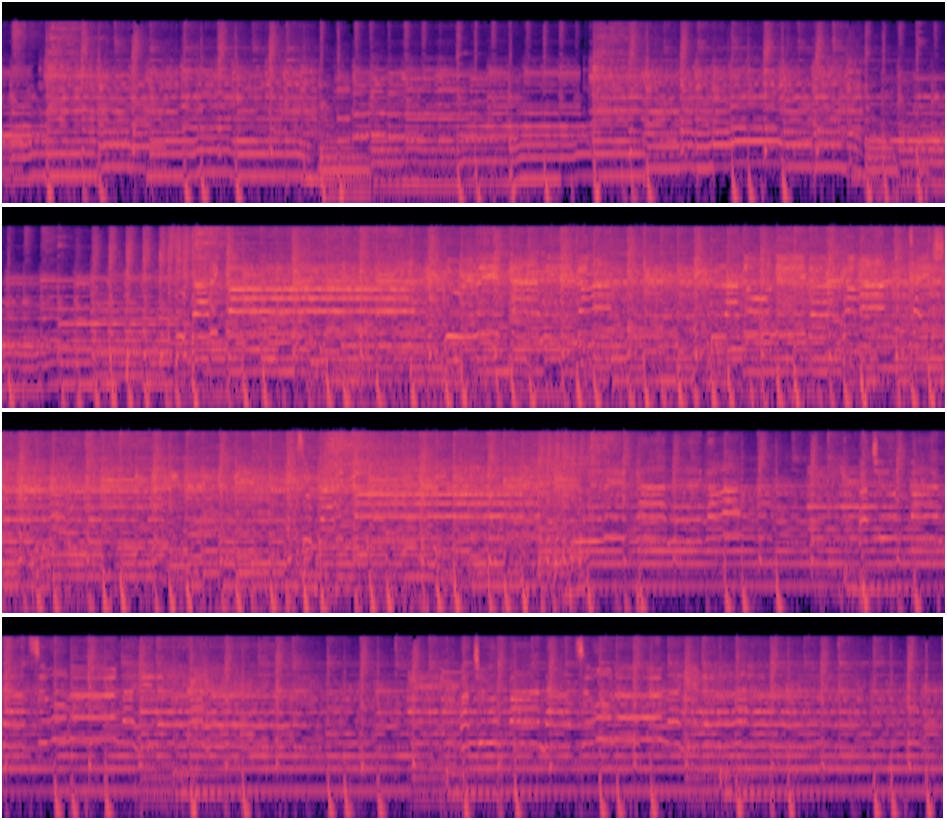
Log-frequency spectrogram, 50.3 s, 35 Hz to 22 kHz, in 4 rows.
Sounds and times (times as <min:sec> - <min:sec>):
Grunge: 0:00.0 - 0:50.2.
